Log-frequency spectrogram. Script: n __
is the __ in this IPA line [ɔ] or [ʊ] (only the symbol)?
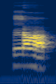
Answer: ɔ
